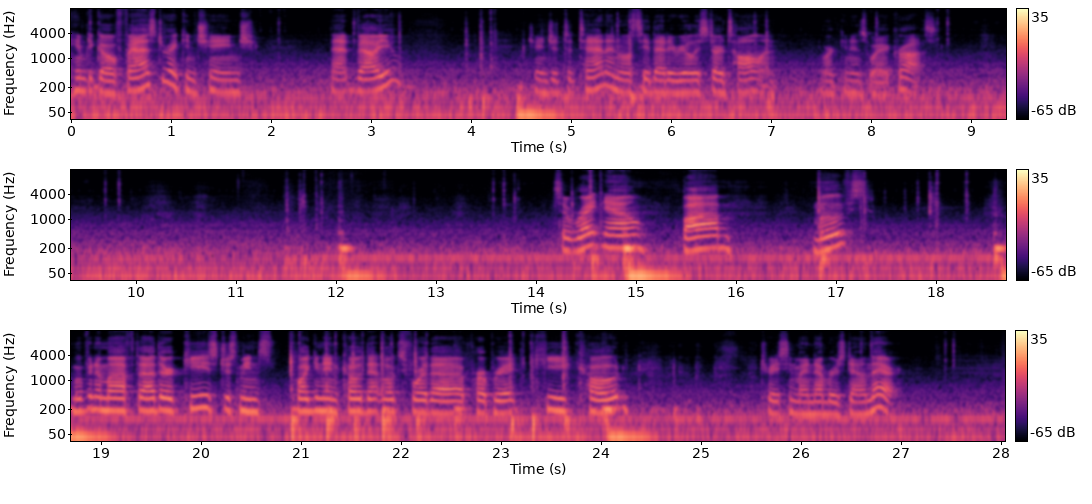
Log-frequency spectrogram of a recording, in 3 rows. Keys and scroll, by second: 0.4-1.1 typing, 2.6-3.5 typing, 4.8 Left, 16.7 Left, 17.8 Up, 20.8 Up, 21.2 Down, 21.4 Up, 21.7 Down, 22.0 Up, 22.7-24.1 typing.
